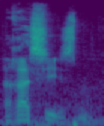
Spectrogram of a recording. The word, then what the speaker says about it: racisme: I should have said racisme, you know, to respect the French pronunciation, but...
